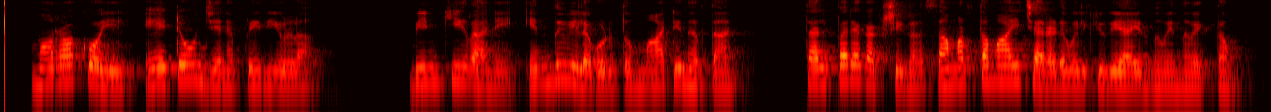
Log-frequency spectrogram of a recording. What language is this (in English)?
Malayalam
